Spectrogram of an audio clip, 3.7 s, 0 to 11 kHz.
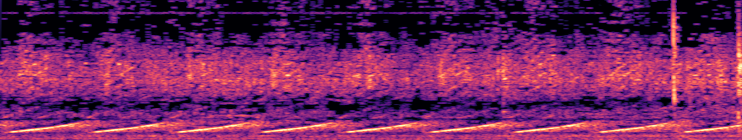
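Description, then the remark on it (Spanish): Border alarms blare continuously from the Moroccan side around 7:45 in the morning as a group of about 1,200 people attempts to jump the border: a rapid rising whoop repeating about twice per second, loud and steady over a constant low hum of background noise, with no voices. “Y de nuevo, las alarmas empezaron a sonar.”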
